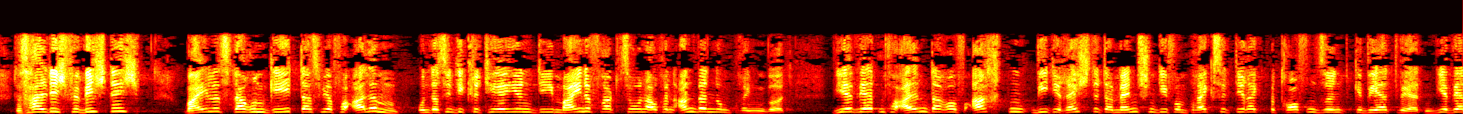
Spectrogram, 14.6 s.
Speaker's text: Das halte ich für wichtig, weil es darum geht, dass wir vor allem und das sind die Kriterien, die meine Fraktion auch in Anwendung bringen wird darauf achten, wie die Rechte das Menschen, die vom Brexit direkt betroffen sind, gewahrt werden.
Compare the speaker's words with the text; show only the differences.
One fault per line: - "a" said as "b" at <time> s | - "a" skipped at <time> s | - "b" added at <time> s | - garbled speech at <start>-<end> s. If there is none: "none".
- "das" said as "der" at 11.0 s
